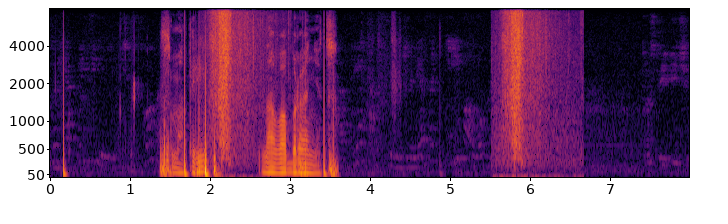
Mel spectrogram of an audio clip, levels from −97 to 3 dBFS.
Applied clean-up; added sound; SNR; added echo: none; Wind; -3 dB; none.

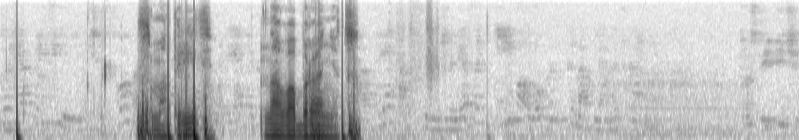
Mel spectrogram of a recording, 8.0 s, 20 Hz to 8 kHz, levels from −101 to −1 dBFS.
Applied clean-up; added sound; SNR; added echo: none; none; none; none.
